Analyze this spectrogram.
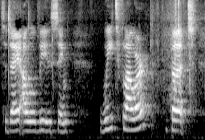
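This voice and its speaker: A woman speaks with fairly even intonation. Room echo can be heard. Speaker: larp hobbyist video maker. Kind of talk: cooking tutorial. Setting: kitchen. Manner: halting.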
